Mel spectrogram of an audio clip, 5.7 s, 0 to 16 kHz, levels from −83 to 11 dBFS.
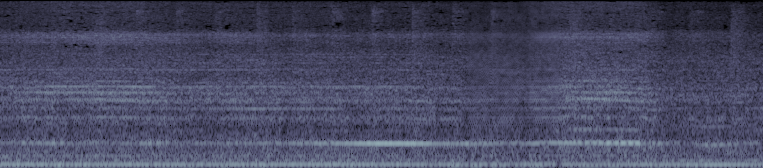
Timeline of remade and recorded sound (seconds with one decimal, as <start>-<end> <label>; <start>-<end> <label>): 0.0-3.5 recorded; 3.5-4.2 remade; 4.2-5.7 recorded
